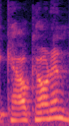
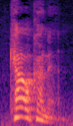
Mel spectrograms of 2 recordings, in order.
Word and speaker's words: Kaukonen: of the time so if you see a name that looks like it should be kaukonen no Kaukonen always remember that stress on the first syllable tip to every letter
